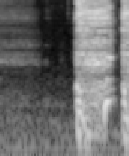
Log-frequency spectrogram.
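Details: Adult recovering from about three weeks of illness, still congested, gives two short, harsh cough bursts after a quiet moment in a small room, the second cut off at the end.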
